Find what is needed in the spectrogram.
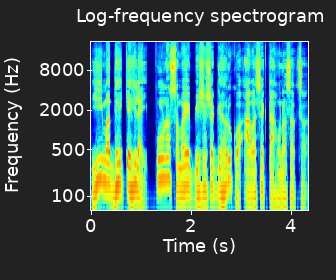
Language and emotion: Nepali, neutral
